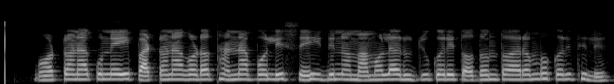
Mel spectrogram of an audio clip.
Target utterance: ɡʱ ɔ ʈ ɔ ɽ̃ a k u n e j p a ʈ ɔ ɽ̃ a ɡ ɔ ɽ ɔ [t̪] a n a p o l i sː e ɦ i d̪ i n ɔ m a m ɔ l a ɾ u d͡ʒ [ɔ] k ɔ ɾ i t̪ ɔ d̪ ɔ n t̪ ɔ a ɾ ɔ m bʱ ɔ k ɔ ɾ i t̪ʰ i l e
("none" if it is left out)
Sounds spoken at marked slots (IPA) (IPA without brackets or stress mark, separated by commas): t̪ʰ, u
